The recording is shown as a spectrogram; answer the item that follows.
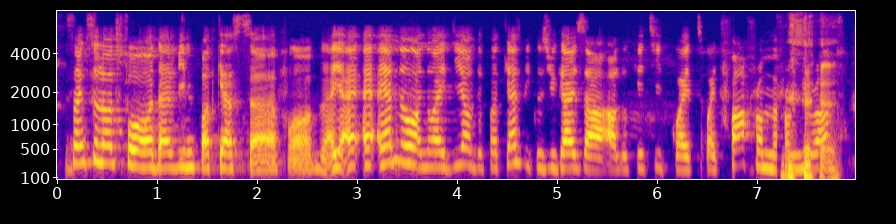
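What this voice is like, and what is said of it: Strong French accent. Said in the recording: “my French accent. I know it's really, really bad”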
